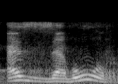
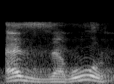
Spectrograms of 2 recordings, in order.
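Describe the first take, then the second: Both takes have the same delivery.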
